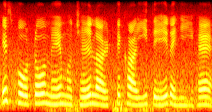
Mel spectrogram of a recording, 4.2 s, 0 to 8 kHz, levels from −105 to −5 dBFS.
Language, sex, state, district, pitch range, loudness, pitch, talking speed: Hindi, female, Madhya Pradesh, Katni, 205-235 Hz, -16 LUFS, 220 Hz, 125 wpm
